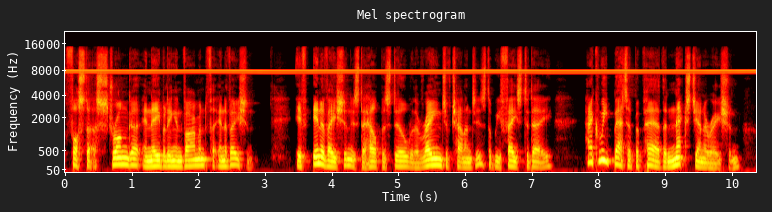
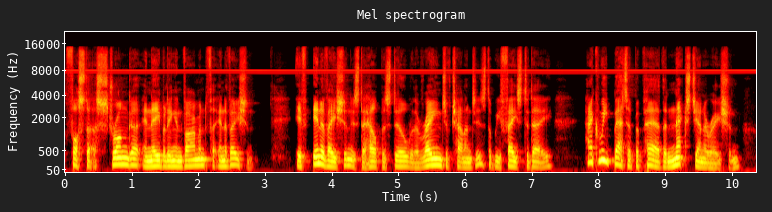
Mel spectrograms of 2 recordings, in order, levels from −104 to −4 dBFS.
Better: second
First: high-pitched whine; loud; throughout; 8 kHz, 7 dB below the speech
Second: high-pitched whine; faint; throughout; 8 kHz, 25 dB below the speech

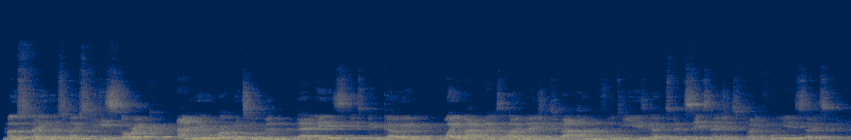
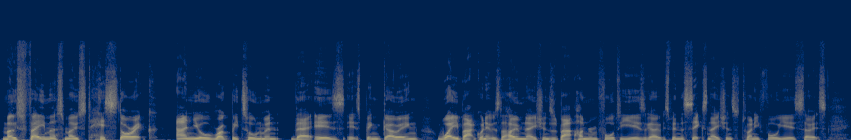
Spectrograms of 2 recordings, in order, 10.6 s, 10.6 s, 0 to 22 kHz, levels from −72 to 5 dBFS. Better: second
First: off-mic speech; far // room echo; strong; dies away in 2.3 s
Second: none

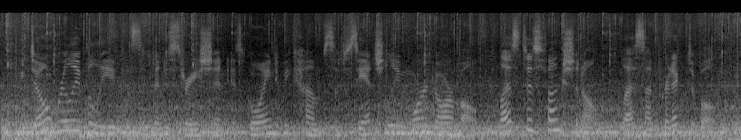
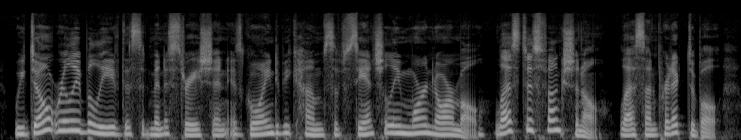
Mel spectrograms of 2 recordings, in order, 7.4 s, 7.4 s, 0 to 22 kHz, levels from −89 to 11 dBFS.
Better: second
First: wind noise on the microphone; heavy; 1 dB below the speech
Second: none

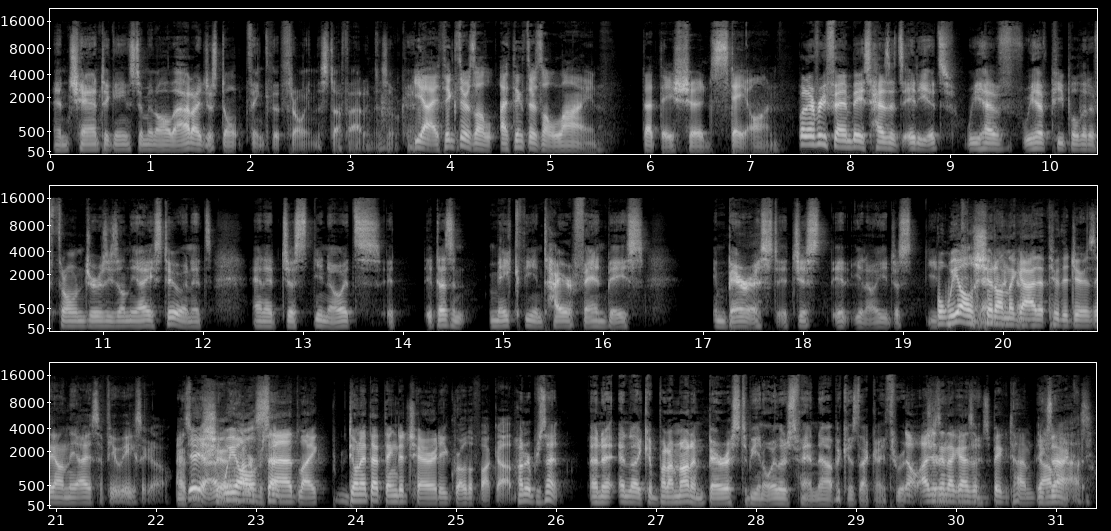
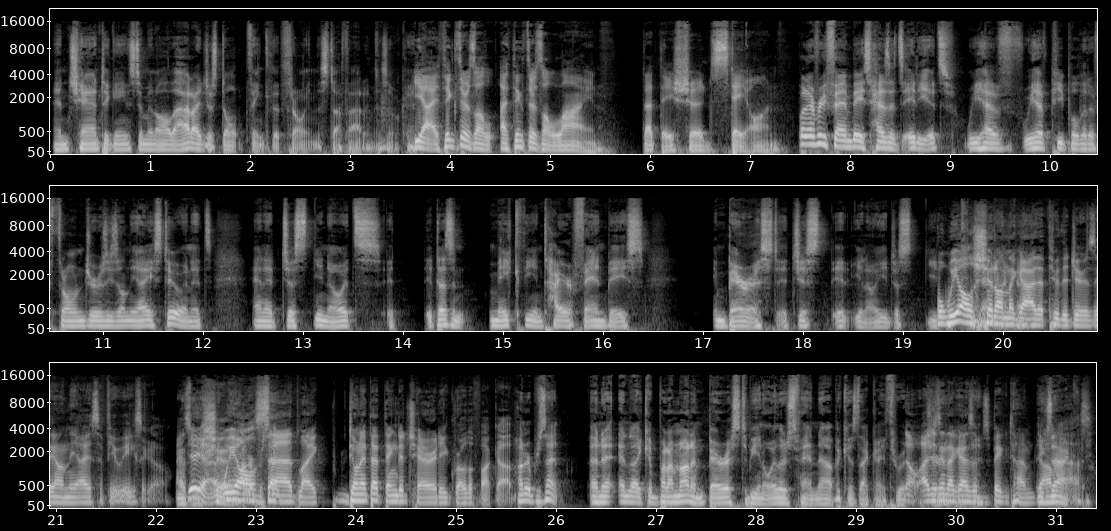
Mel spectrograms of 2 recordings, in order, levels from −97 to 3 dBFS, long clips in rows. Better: second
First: thin; very; fading below 450 Hz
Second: none

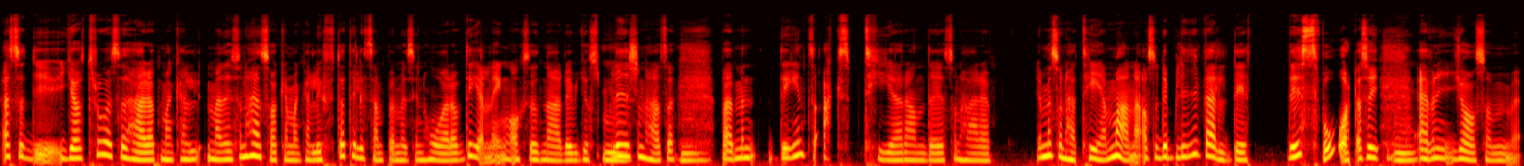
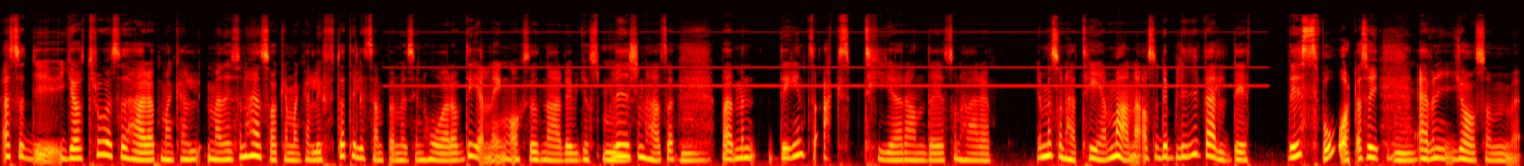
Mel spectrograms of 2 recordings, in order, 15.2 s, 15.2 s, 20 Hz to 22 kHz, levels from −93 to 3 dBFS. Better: first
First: none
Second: high-pitched whine; faint; from 4 to 13 s; 2.5 kHz, 20 dB below the speech

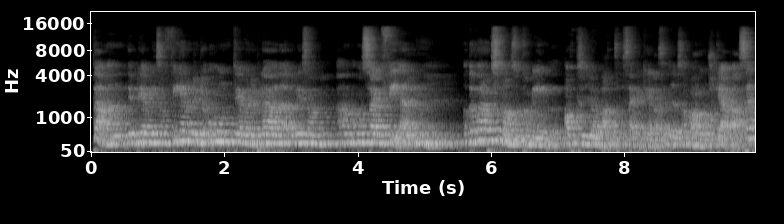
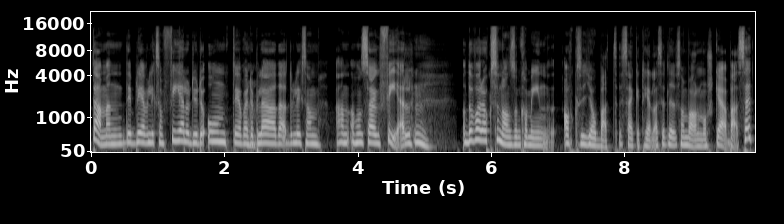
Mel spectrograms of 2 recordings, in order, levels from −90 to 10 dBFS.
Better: second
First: off-mic speech; far // room echo; strong; dies away in 1.3 s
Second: none

